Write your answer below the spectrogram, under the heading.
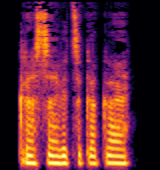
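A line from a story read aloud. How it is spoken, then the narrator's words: Shaky mutter. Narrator (Russian): бормочет Вахидов, а руки немного трясутся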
